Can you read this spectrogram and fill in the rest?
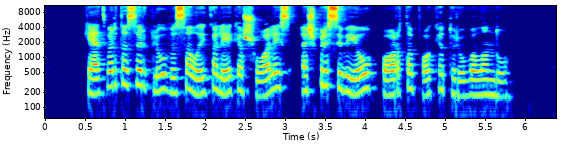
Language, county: Lithuanian, Šiauliai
